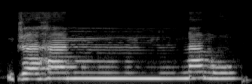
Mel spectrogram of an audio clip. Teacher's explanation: খেয়াল করতে হবে হরকতের উচ্চারণ তাড়াতাড়ি পড়তে হয় এখানে মাদের কোন কিছুই নেই মাদের হরফও নেই মাদের হরকতও নেই তাহলে টান হবে না আবার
